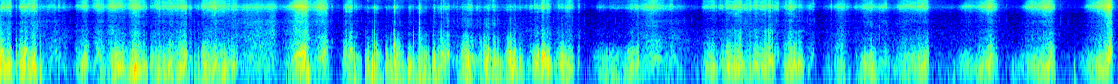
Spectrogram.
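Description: Long light-coloured nails and fingertips scratch across the dark grey woven fabric of a soft, padded upholstered seat cushion. The result is a run of dry, raspy scraping strokes with a fuzzy midrange body and a faint bright hiss on some passes, separated by short pauses. The strokes vary in length and loudness throughout.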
